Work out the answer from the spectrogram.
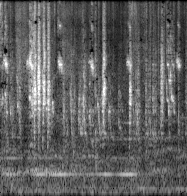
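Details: A pair of budgerigars gives quick, high chirps and short squeaky notes in scattered bursts, with a faint steady hum underneath.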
